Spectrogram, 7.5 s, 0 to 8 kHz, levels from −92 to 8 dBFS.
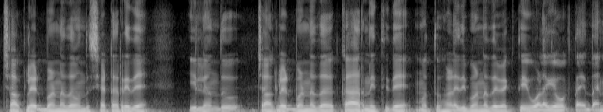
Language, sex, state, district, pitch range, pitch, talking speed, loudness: Kannada, male, Karnataka, Bellary, 105-115 Hz, 110 Hz, 145 wpm, -19 LUFS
